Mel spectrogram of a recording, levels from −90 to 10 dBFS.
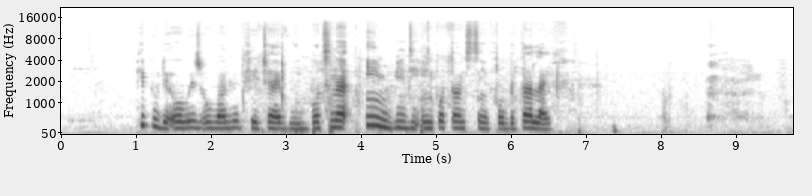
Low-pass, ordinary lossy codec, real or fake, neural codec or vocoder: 14.4 kHz; none; real; none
